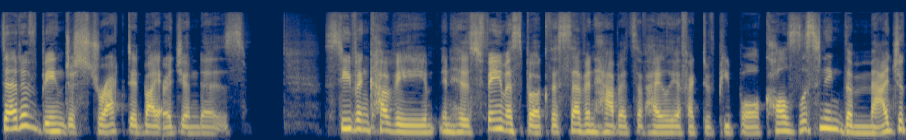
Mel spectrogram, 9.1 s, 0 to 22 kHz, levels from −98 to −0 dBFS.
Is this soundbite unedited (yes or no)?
no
